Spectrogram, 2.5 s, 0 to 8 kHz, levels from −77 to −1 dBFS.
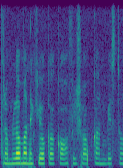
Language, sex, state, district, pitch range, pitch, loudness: Telugu, female, Andhra Pradesh, Chittoor, 230-240 Hz, 235 Hz, -20 LUFS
